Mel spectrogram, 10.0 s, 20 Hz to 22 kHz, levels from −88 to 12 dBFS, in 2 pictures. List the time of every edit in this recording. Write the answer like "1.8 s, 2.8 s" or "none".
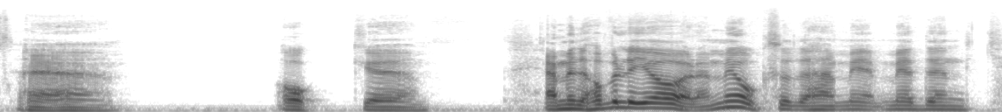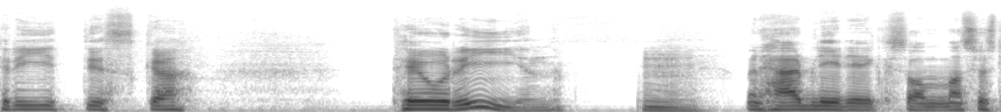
4.2 s, 8.2 s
